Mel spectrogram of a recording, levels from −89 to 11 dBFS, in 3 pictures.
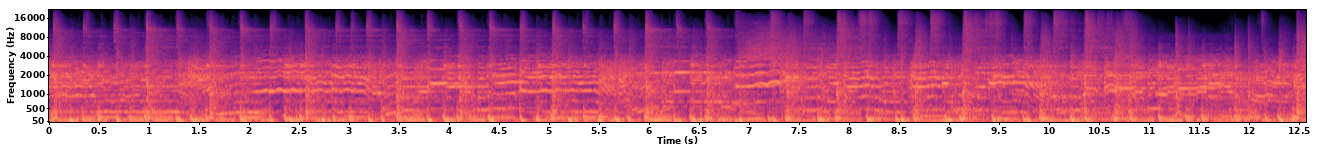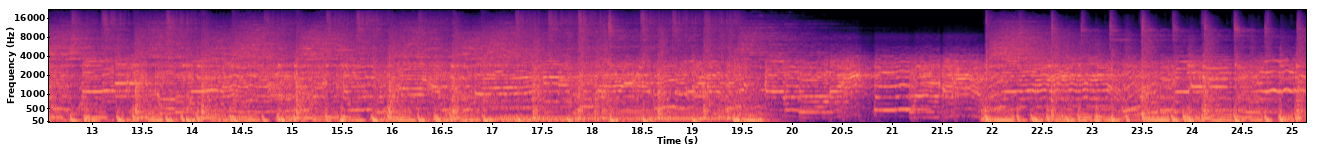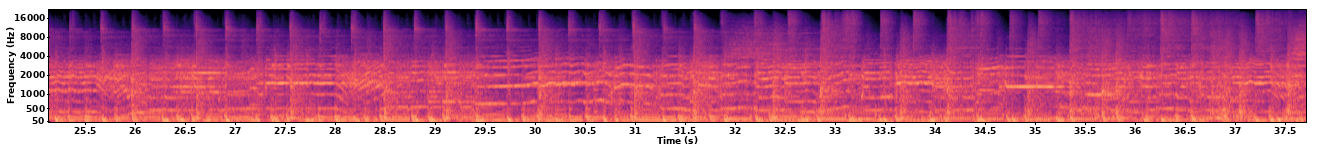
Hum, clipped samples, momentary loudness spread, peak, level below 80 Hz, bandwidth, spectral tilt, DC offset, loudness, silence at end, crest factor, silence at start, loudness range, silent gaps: none; under 0.1%; 2 LU; 0 dBFS; -22 dBFS; over 20 kHz; -5 dB/octave; under 0.1%; -11 LUFS; 0 s; 12 dB; 0 s; 1 LU; none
